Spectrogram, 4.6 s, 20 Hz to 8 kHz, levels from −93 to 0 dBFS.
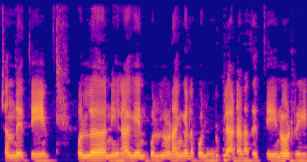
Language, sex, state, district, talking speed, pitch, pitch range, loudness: Kannada, male, Karnataka, Dharwad, 170 wpm, 115 Hz, 115-120 Hz, -18 LUFS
